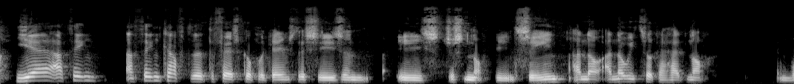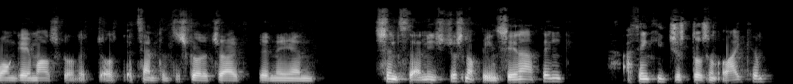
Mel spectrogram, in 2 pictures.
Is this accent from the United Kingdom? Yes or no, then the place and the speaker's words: yes; Liverpool, North West England, United Kingdom; growing up in Liverpool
